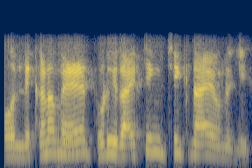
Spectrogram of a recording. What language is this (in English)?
Sindhi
